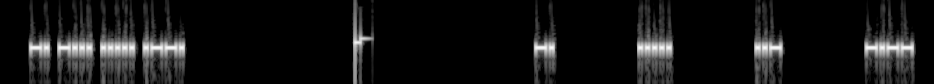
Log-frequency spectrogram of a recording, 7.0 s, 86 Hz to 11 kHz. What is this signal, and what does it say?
Morse code, heard as a keyed tone, about 44 wpm, spaced as for 19 wpm, 700 Hz. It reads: NB5P N5UY
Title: USA Call Signs - 4 Characters - 8x Character Spacing - 45wpm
